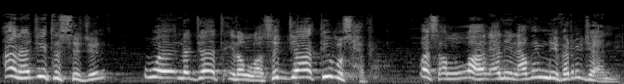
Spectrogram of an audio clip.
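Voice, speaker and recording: A man's voice: very high voice, darkish tone. A man telling a true story aloud, relaying the dialogue in quotes and often restarting his words. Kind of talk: spoken storytelling.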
